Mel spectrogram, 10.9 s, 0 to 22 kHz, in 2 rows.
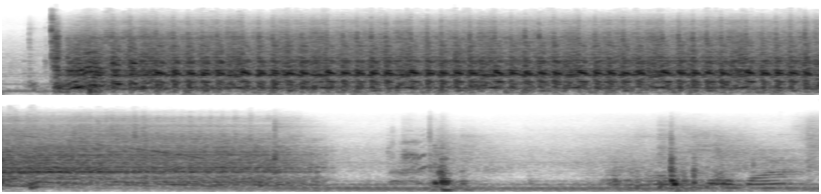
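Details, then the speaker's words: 1987 BMW 325i E30, sat outside after a paint job, before replacing plugs and wires: starter churns about three and a half turns per second for five seconds, engine never catches, not even trying to start; cause unknown, spark being checked. "You would think it would try to start at least, but who knows."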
